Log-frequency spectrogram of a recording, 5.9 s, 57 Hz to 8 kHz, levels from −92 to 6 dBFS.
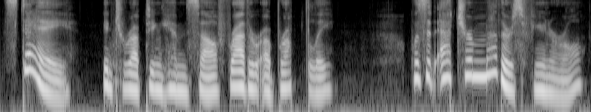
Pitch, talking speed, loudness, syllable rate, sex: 180 Hz, 110 wpm, -17 LUFS, 2.7 syllables/s, female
